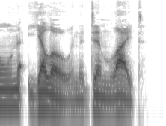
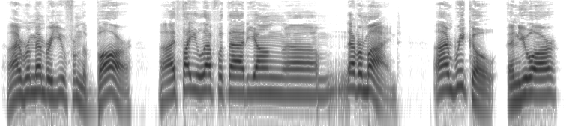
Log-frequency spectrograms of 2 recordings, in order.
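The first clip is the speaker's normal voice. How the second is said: much higher, louder chatty voice; eager flirting man; 11 semitones higher, 6 dB louder than usual.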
